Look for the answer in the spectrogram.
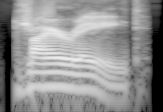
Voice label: "gyrate", American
